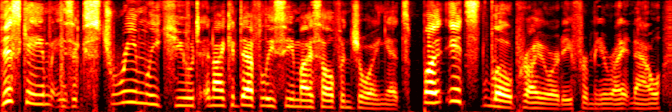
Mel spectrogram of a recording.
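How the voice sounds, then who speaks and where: High-pitched man narrating game reviews. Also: very animated, normal speed, no echo. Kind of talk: scripted voice-over commentary.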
